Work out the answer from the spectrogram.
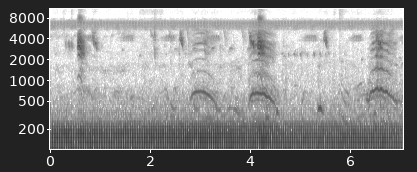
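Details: Peahen, female Indian peafowl, giving three short arched, nasal harmonic calls spaced one to two seconds apart, over a steady low hum, with scattered chirps from other birds in the background.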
